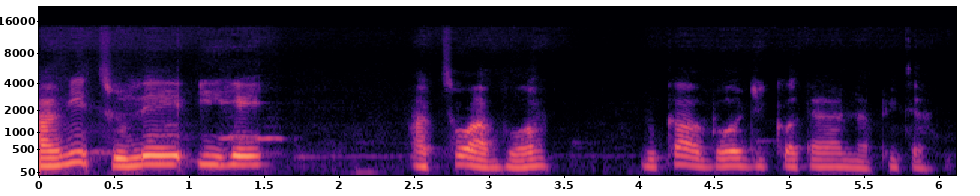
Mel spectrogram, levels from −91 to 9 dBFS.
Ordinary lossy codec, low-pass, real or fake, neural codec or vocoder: none; 14.4 kHz; fake; codec, 32 kHz, 1.9 kbps, SNAC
